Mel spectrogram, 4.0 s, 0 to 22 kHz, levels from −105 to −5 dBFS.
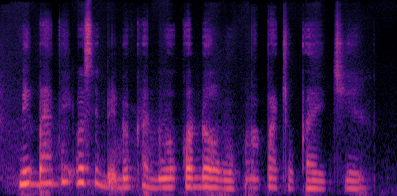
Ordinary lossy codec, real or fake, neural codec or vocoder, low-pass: none; fake; codec, 44.1 kHz, 2.6 kbps, DAC; none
